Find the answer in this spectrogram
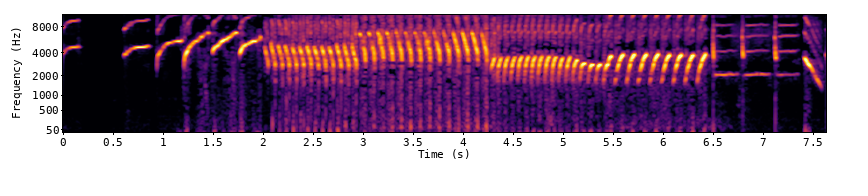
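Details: Canary song used to tutor young birds: rising whistled notes, then rapid buzzy trills that shift pitch in blocks, ending with flat held tones and a final rising sweep.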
